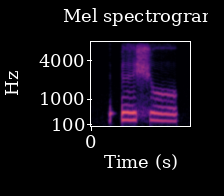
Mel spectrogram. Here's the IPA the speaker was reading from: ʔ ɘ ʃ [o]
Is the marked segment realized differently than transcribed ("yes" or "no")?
no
